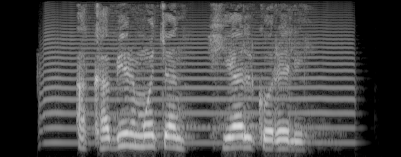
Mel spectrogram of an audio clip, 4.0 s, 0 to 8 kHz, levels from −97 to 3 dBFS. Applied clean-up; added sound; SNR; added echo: none; Trumpet; 15 dB; none.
